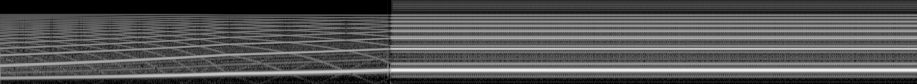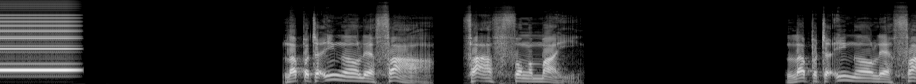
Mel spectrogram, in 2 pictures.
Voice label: siren message cyclone warning; TEMCO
